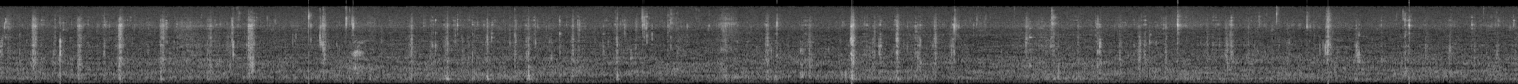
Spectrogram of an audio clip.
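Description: A person chewing food close to the microphone: irregular wet mouth clicks and smacks, several a second.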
